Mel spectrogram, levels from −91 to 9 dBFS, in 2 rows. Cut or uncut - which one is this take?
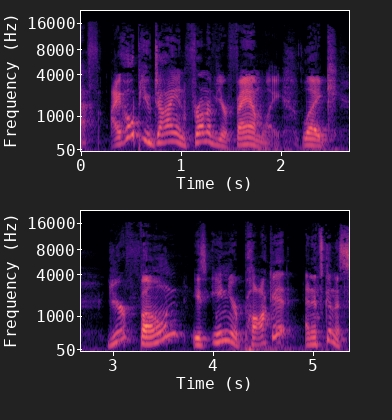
uncut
